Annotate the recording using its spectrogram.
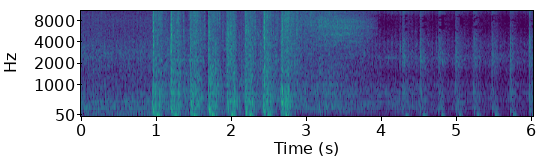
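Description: A plane's machine guns fire in quick bursts.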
